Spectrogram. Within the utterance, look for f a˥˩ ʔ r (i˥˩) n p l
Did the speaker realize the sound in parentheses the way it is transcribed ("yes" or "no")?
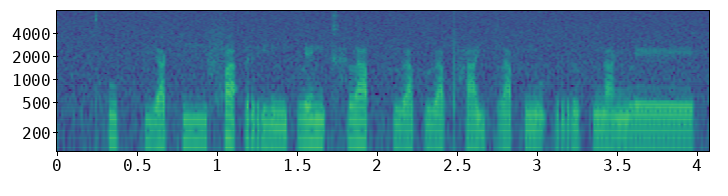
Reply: no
